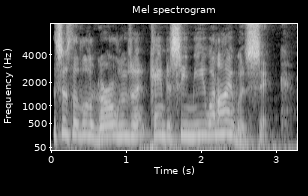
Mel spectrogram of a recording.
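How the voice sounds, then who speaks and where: A man's voice: very high voice, normal speed, vocal fry, mellow, a little hiss or hum, pitched above the performer's own voice. A man voicing a kindly, encouraging parson who visits sick children in a storybook.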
